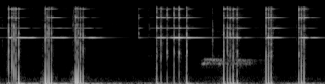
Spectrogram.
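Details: Fishing reel clicker after repair: broken click spring replaced with a strip cut to size, previously silent. Crisp bursts of bright, ringing clicks in quick rattles, clear and loud; clicker works properly.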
